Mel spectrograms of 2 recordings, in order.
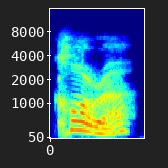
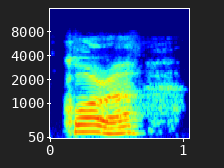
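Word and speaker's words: chora: country so um the word country is Cora uh which uh Cora uh is see we would spell it c-h-o-r-a Cora like that um is is uh sorry c-h-o-r-a does that what you said no I said k no not kids they're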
